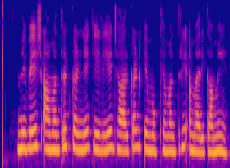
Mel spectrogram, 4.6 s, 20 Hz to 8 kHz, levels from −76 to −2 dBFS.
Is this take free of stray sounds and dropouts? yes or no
no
